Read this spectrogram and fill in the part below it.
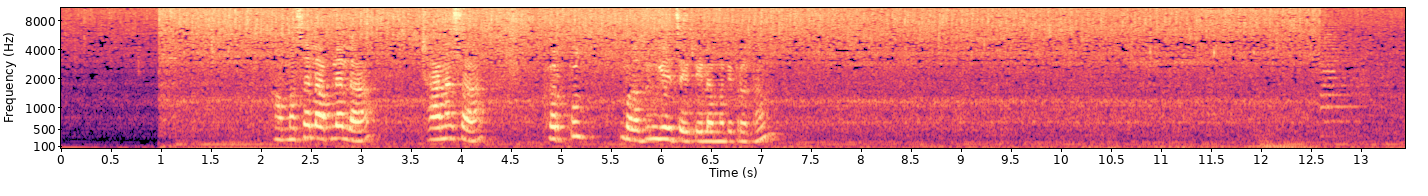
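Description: Food sizzles gently in a pot.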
